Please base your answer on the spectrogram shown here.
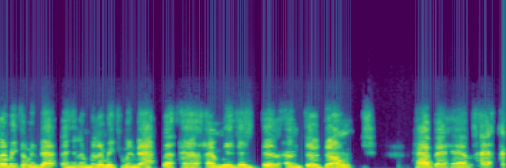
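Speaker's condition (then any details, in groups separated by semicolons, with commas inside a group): Cerebral palsy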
